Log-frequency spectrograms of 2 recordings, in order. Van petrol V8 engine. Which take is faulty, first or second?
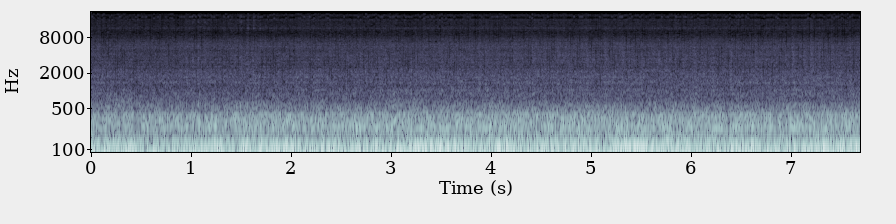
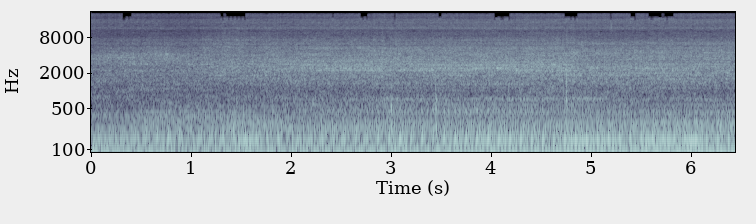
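first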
